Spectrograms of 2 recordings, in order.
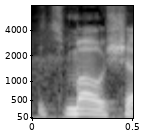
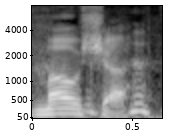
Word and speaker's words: Moshe: and we both love and respect Moshe Kasher. – Uh-huh. – Paul sends me a text once. He goes, you ever seen this kid Moses Kasher? It's Moshe.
